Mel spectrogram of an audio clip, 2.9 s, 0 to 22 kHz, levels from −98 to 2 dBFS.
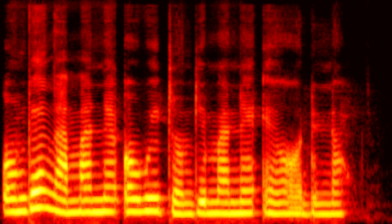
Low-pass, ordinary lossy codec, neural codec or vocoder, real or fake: none; none; codec, 44.1 kHz, 2.6 kbps, SNAC; fake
